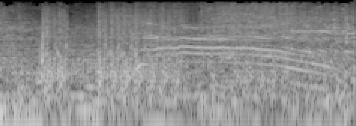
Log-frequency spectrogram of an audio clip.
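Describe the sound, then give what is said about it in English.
A dense, continuous volley of gunfire as Hans Gruber's henchman Carl shoots the glass, mixed with shattering glass, loud and sustained throughout, with bright ringing shards and crackling debris layered over the rapid shots. “Why does Hans Gruber ask his henchman named Carl to shoot the glass?”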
